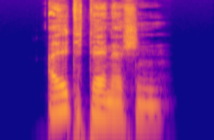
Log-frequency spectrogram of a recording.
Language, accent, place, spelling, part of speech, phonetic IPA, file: German, Germany, Berlin, altdänischen, adjective, [ˈaltˌdɛːnɪʃn̩], De-altdänischen.ogg
- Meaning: inflection of altdänisch: 1. strong genitive masculine/neuter singular 2. weak/mixed genitive/dative all-gender singular 3. strong/weak/mixed accusative masculine singular 4. strong dative plural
